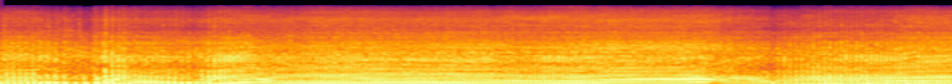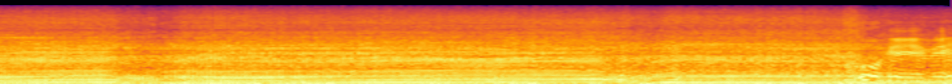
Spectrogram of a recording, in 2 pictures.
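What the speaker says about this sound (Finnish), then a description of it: "Siis tää on joku SMC Wildcat, joku mönkkäri" An SMC Wildcat four-wheeled ATV engine revs repeatedly, rising and falling in pitch in several loud, close surges with a clattery mechanical edge.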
